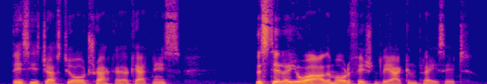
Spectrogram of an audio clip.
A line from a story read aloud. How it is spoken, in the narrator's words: she says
